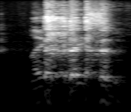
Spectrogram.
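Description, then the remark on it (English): A loud cough, a rough, breathy burst that breaks into a few quick follow-up hacks over about a second, heard alone with no talking. “I'm going to have a cough.”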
